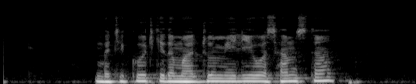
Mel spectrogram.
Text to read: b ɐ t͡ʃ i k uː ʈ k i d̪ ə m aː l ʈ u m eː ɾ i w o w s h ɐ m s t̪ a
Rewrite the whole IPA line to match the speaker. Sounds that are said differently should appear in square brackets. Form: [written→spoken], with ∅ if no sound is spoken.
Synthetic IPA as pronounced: b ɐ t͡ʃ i k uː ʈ k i d̪ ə m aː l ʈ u m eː [ɾ→l] i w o [w→∅] s h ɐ m s t̪ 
